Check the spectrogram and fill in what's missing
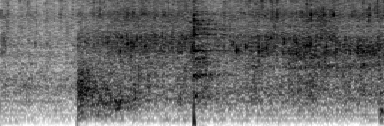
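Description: Chicken pieces with garlic and lemon hit a hot pan and sizzle loudly and steadily, close up, with a faint utensil tap partway through.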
